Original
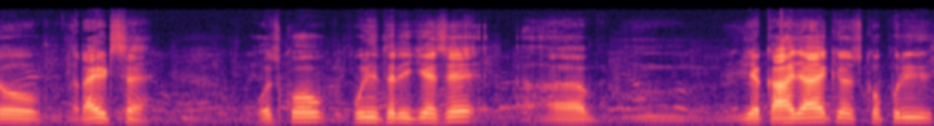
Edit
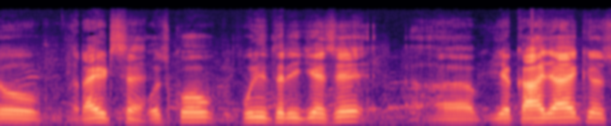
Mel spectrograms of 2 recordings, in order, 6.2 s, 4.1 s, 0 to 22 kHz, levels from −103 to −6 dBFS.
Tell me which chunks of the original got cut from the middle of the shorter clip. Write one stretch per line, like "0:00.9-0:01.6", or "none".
0:01.0-0:01.8
0:04.0-0:04.9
